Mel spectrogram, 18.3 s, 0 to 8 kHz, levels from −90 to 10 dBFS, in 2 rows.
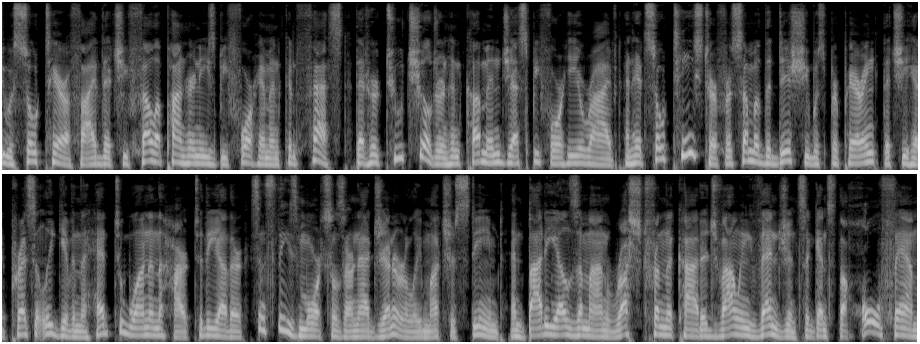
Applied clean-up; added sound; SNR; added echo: none; none; none; none.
